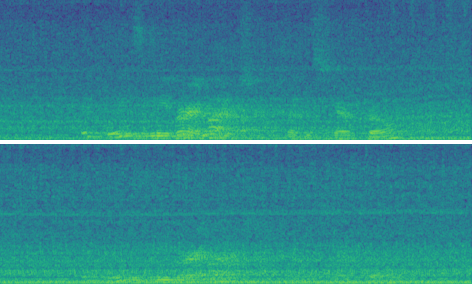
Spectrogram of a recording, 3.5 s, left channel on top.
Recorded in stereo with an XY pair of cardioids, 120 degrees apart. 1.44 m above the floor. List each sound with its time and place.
0.6 s a man speaking: 45° left, 5 m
